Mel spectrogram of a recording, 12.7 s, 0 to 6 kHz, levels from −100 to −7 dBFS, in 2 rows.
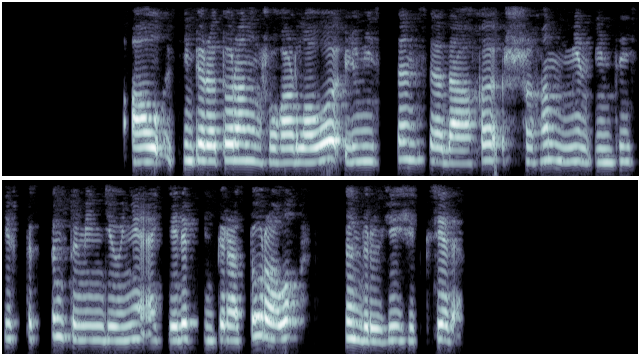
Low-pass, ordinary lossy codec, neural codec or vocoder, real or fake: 5.4 kHz; none; none; real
